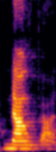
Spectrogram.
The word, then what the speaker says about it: Nauta: I need Nauta," or how do you say it? Yeah, Nauta, not as perfect.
